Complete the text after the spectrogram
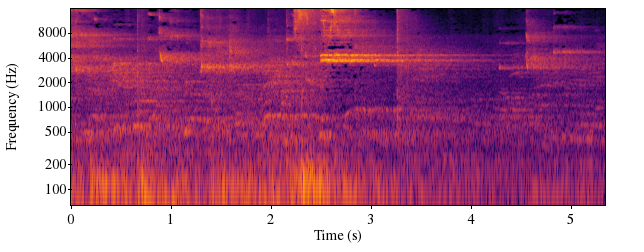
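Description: A small crowd murmurs and calls out in a large echoing gym.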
